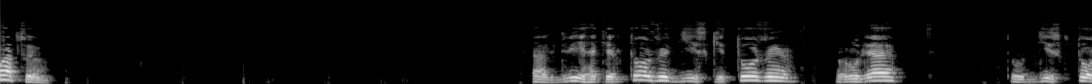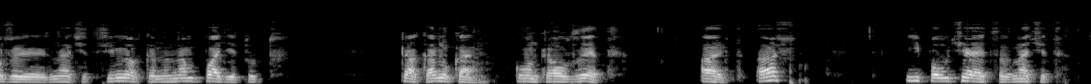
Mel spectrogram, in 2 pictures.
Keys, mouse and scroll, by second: 0.3 click, 0.9 h, 1.9 click, 3.6 h, 4.0 h, 5.9 h, 7.3 h, 8.3 click, 8.6 h, 10.5 h, 11.1 middle click, 16.5 ctrl+z, 18.9 alt+h.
